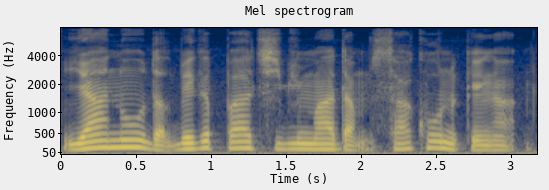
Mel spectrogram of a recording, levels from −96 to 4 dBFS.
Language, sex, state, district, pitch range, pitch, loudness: Garo, male, Meghalaya, West Garo Hills, 125-150 Hz, 130 Hz, -17 LUFS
